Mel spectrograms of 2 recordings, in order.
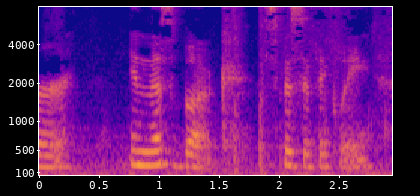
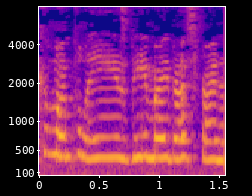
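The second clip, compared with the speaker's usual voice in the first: raised, louder mock begging; pleading; 6 semitones higher, 6 dB louder than usual. Boy begs a girl to be best friends, pleading. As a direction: beg for friendship, playfully pushy. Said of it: "funny and then beg".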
